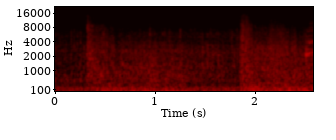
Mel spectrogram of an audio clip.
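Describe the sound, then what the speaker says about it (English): Hummel artillery fire in the World War II strategy game Steel Division: Normandy 44, a steady rumbling barrage with two sharper booms standing out over dense battlefield noise. "We are seeing some artillery come in here from the Hummel towards the 17-pounder."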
